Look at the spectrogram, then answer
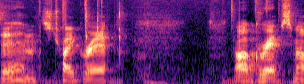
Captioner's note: sniffing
